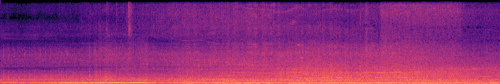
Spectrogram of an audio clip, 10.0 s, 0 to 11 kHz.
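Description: Heavy diesel truck engines running as big tractor-trailers drive slowly past. A Scania 124L 440 goes by close, with its engine drone loudest in the first three seconds. A second truck's diesel engine then carries on as it approaches.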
